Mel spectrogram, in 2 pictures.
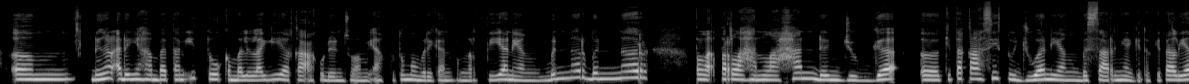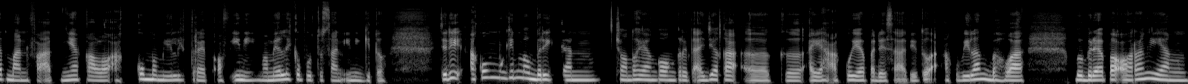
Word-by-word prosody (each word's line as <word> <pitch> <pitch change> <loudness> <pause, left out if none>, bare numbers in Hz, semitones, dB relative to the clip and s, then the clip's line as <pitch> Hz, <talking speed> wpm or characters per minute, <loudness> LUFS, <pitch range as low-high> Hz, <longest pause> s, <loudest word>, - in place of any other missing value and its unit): mmm, 230 0 +4 0.2
dengan 240 +5 +4
adanya 230 -1 +3
hambatan 220 0 +1
itu 255 -4 -2
kembali 200 -2 +1
lagi, 205 +4 -1
ya, - - -6
Kak, 200 -1 -1
aku 195 - -6
dan 180 0 -2
suami 175 -2 -5
aku, 190 - -9
tuh, 220 - 0
memberikan 185 -3 -1
pengertian 190 +5 -2
yang 180 -2 -4
benar-benar 275 +4 0 0.5
pela 230 -2 +2
perlahan-lahan 230 +3 +1
dan 210 -1 +4
juga, 195 +4 +2 0.3
eee, 205 -1 +2
kita 225 +4 -2
kasih 255 +3 0
tujuan 215 0 +3
yang 195 -3 0
besarnya, 195 0 0
gitu. - - -11
Kita 210 +3 +1
lihat 225 +3 +2
manfaatnya 190 +2 -2
kalau 185 -2 -1
aku 195 +5 -3
memilih 205 -2 +2
trade 180 -2 -5
off - - -5
ini, 195 -1 +1
memilih 200 +4 +2
keputusan 195 -4 -5
ini, 185 -2 -2
gitu. 180 - -8 0.6
Jadi 265 +6 +3
aku 315 +1 0
mungkin 310 -1 -3
memberikan 205 -5 +2 0.2
contoh 210 0 0
yang 210 -2 +1
konkrit 200 -2 -1
aja, 200 +4 +1
Kak, 205 -1 +1
eee, 90 -1 -2
ke 180 - -4 0.2
ayah 180 +2 -1
aku, 205 - -1
ya, - - +3
pada 180 -2 -2
saat 170 - -5
itu. 90 - -5
Aku 190 0 -7
bilang 225 +4 +4
bahwa 190 0 +3 0.6
beberapa 200 +1 +4
orang 235 +6 +2
yang, 215 -6 +3
205 Hz, 165 wpm, -23 LUFS, 190-230 Hz, 0.6 s, mmm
